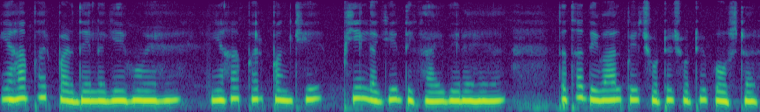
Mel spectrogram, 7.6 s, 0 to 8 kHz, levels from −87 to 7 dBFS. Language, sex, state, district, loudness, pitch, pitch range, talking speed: Hindi, female, Chhattisgarh, Korba, -11 LUFS, 215 Hz, 205-235 Hz, 175 wpm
